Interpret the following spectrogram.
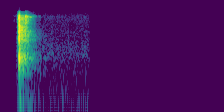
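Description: A single sharp click near the start.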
